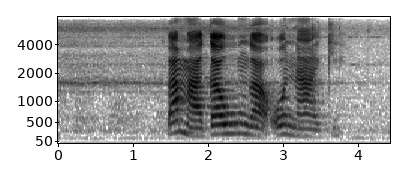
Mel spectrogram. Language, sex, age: Tsonga, female, 20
